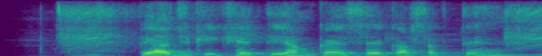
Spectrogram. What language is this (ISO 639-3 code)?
hin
